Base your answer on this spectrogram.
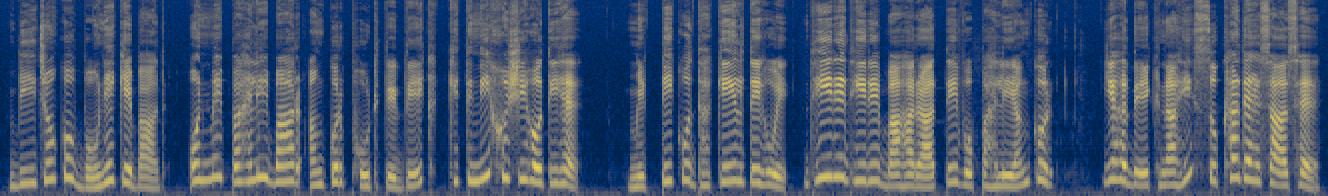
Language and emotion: Hindi, happy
